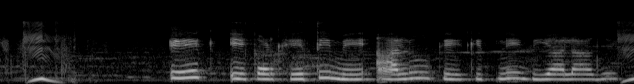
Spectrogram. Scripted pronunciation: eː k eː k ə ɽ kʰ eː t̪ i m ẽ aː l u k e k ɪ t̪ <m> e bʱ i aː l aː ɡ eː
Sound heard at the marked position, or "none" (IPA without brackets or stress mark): n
